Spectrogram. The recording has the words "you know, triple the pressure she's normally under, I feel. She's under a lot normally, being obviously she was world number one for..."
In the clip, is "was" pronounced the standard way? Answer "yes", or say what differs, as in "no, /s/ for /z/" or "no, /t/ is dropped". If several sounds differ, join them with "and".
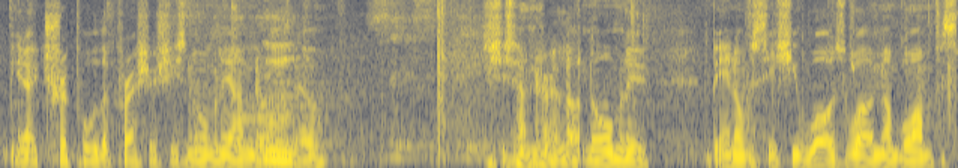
yes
